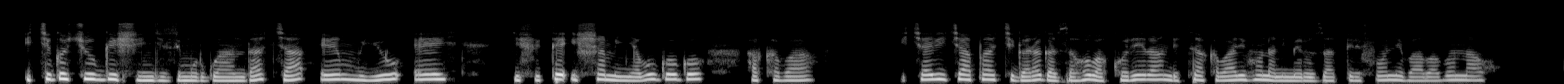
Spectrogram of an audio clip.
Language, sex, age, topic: Kinyarwanda, female, 25-35, finance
